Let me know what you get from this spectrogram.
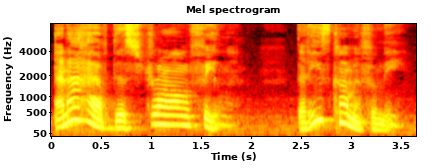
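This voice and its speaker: A woman storyteller voicing a calm, devout, quietly steely woman who chides gently and speaks with assurance. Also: medium pitch, a little slow, husky, full character voice. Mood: earnest, persuasive.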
